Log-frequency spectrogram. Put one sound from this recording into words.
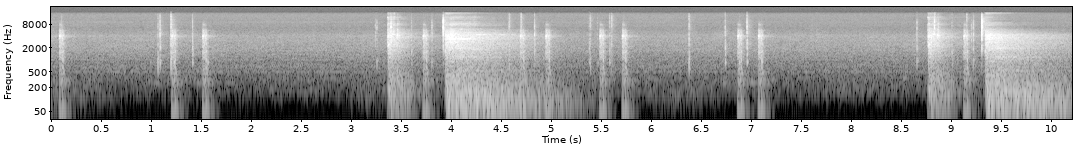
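Menu selections click and chime.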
